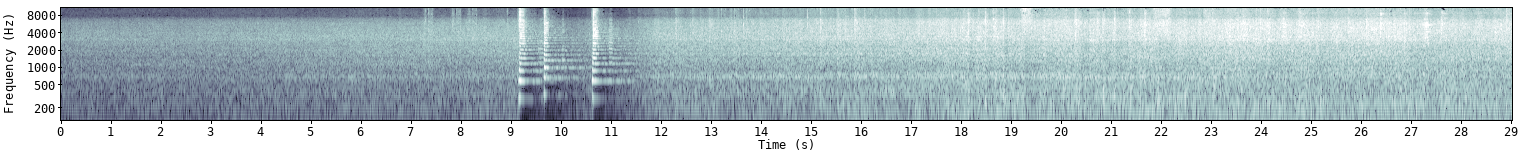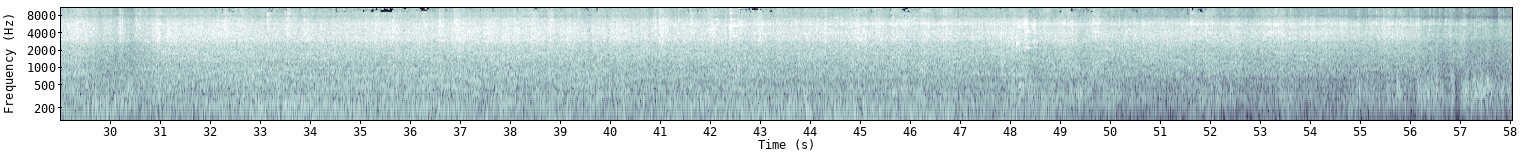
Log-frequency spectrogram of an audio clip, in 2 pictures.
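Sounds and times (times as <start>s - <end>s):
freight train rumbling past: 0.0s - 58.0s
locomotive horn blasts: 9.1s - 11.5s
wheels clickety-clack: 12.2s - 58.0s.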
